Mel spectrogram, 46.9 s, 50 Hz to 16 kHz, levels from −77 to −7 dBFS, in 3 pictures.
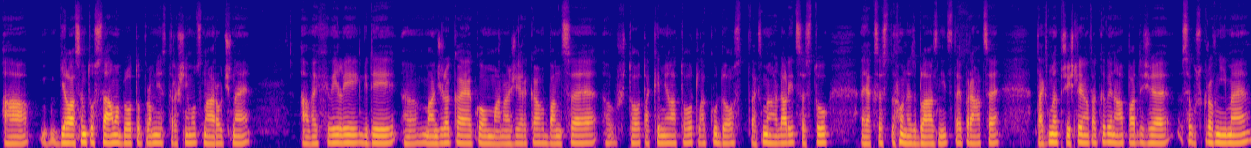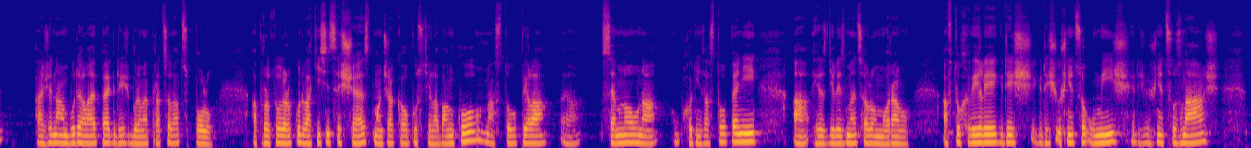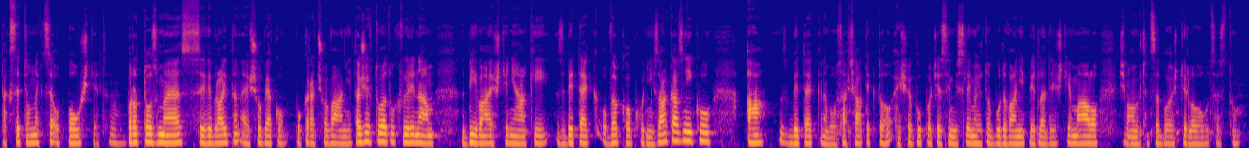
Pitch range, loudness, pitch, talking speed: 135-150 Hz, -25 LUFS, 140 Hz, 180 wpm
